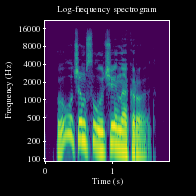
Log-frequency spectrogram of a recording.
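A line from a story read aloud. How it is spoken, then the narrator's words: Woman laughing, then speaking. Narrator (Russian): Женщина посмеялась этой истории и сказала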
